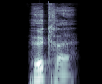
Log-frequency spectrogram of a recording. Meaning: inflection of hökern: 1. first-person singular present 2. first/third-person singular subjunctive I 3. singular imperative
- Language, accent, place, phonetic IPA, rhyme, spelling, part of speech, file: German, Germany, Berlin, [ˈhøːkʁə], -øːkʁə, hökre, verb, De-hökre.ogg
